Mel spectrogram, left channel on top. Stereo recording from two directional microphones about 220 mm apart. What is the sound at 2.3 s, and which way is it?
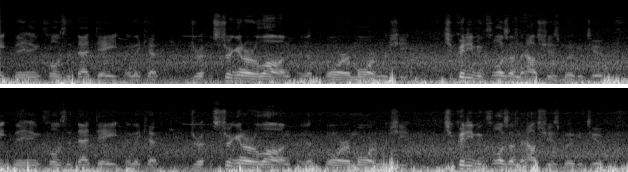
Speech, centre (ahead or behind).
